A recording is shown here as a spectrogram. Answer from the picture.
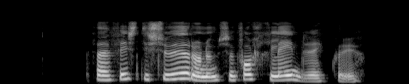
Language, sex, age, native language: Icelandic, female, 50-59, Icelandic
